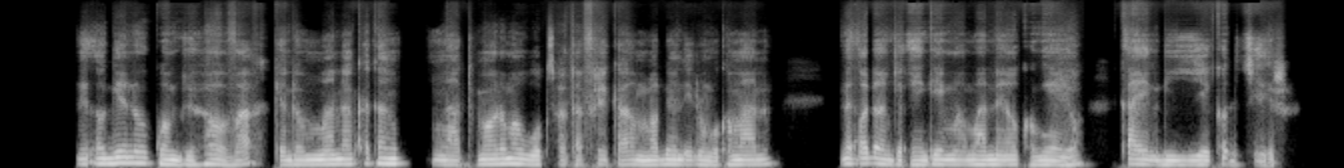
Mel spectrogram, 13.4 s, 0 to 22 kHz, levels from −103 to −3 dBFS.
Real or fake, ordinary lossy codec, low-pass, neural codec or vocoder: fake; none; none; codec, 44.1 kHz, 2.6 kbps, DAC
